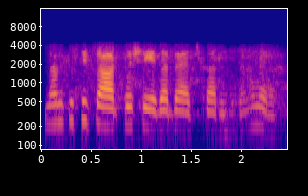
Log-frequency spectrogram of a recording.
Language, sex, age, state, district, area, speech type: Punjabi, female, 30-45, Punjab, Kapurthala, rural, conversation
